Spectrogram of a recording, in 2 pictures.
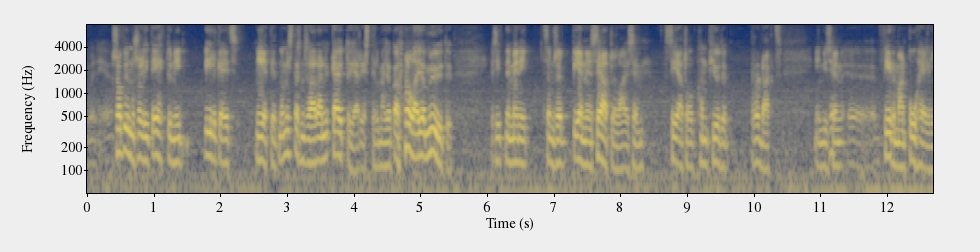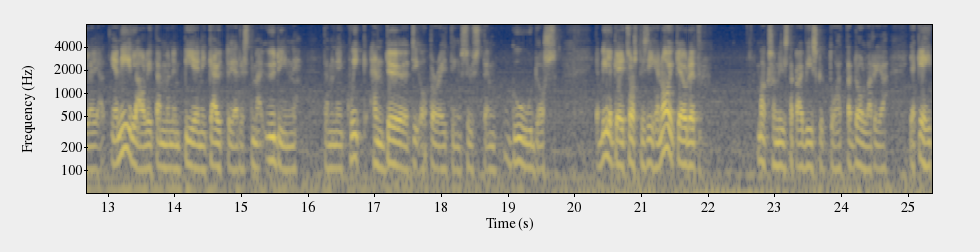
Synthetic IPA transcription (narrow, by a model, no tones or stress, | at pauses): sopimusolit̪eht̪yni | ʋilkeit̪s | miet̪ːiet̪nomist̪æsmesɑːdɑːnnykkæyt̪ːøjærjest̪elmæjokɑmeolːɑjomyːt̪y | jɑsit̪nemeni | semːosepienenseɑt̪lelɑisen | seɑt̪lkʰompʰjuːt̪er | prodɑkt̪ | nimisenfirmɑmpuheilːejjɑjɑniːlːæolit̪æmːønempienikæyt̪ːøjærjest̪æmæʔydin | t̪æmːøneŋkwikændøːt̪iopereit̪iŋsyst̪emɡuːdos | jɑbilɡeit̪sost̪isiːhenoikeudet̪ | mɑksoniːst̪ækɑiʋʋiːskyt̪t̪uhɑt̪ːɑdolːɑriɑ | jɑkehit̪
